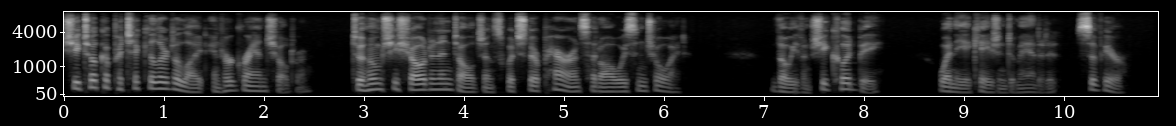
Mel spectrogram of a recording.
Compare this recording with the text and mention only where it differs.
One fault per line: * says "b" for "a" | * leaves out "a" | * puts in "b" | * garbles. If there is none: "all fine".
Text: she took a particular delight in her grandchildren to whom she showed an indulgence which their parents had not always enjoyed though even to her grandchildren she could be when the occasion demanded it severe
* leaves out "not"
* leaves out "to her grandchildren"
